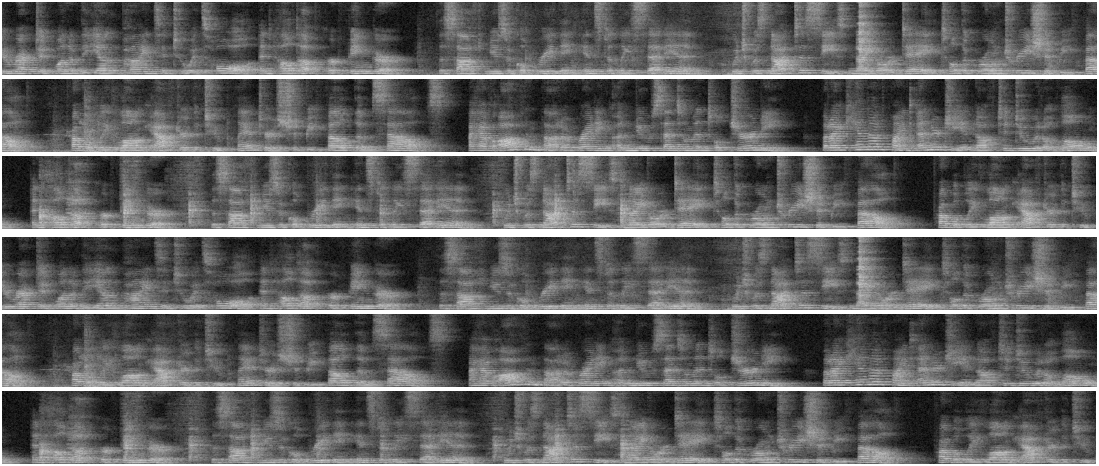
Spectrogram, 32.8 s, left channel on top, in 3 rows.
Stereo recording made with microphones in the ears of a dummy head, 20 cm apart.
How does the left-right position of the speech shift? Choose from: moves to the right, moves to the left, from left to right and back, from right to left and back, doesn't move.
doesn't move.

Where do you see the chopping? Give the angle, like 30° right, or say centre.
50° left.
